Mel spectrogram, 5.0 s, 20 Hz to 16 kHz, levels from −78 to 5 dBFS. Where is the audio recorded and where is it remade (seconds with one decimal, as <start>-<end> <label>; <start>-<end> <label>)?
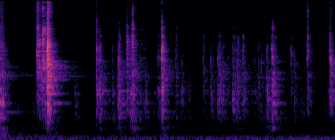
0.0-5.0 recorded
